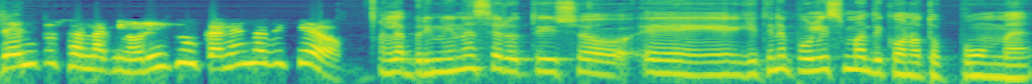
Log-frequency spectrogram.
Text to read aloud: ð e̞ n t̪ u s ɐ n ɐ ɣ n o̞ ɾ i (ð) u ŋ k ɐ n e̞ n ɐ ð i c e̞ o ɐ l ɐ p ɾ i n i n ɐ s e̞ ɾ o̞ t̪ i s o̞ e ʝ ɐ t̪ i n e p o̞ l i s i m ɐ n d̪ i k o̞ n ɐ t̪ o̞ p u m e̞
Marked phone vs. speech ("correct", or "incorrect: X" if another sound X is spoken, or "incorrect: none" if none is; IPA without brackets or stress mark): incorrect: z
